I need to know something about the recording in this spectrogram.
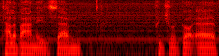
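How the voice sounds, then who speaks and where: Halting low-voiced English man. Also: fairly even intonation, darkish tone, a little hiss or hum. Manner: halting, repeats words, hedging. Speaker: county councillor. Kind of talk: casual political discussion.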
